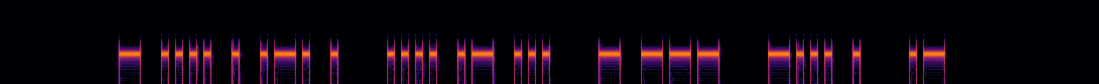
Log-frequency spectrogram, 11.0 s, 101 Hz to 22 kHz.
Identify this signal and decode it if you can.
Morse code, heard as a keyed tone, about 17 wpm, 700 Hz. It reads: THERE HAS TO BE A
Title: Sets of 5 Words Encore 17wpm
